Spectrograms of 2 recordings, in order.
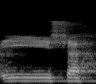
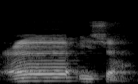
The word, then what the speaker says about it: Aisyah: Fatimah maryamu Maryam aisyatu nah ini yang paling sering orang-orang Indonesia salah nih bacanya bacanya nya Aisyah salah yang benar panjang Aisyah Aisyah lalu Khadijah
